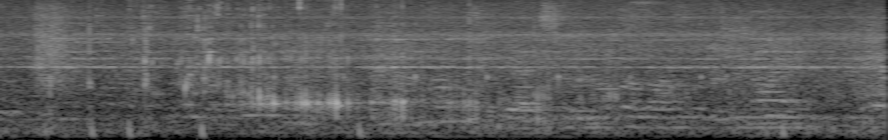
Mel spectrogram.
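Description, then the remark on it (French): Beer pours steadily into a glass for a few seconds, with a gurgling, splashing stream and soft fizzy crackle, fairly quiet. “tout le monde connaît euh, ce son de la bière qui coule dans un verre”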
